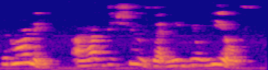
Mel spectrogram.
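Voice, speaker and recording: A woman's voice: on the high side, big pitch swings, moderate pace. A woman voicing a poised, proud and elegant young woman customer. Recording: muffled, echoey room.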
